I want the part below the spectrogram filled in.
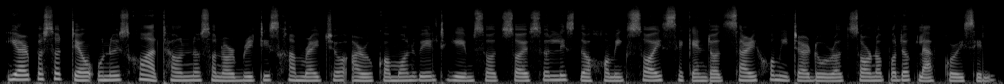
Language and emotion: Assamese, neutral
